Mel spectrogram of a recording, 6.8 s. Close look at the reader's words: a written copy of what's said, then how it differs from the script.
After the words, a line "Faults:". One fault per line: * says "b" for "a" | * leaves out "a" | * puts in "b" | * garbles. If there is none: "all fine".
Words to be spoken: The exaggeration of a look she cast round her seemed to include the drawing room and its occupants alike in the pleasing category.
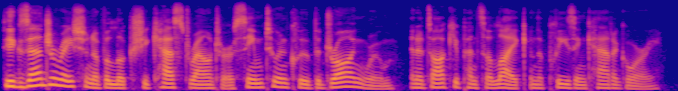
The exaggeration of a look she cast round her seemed to include the drawing room and its occupants alike in the pleasing category.
Faults:
all fine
